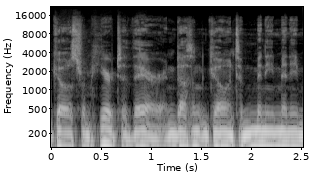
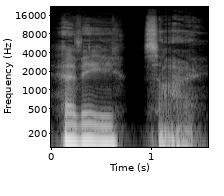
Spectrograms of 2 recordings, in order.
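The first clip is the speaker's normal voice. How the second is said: "Heavy sigh" stretched out slowly; slow, drawn out; 3 semitones higher, much slower than usual. Pretend. Repeating a verdict on the show, slow and drawn out. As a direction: draw out each word of "Heavy sigh".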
